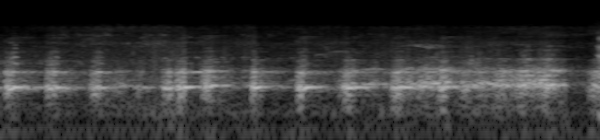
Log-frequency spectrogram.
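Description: Mantled howler monkeys howling: a steady, sustained chorus that pulses about twice a second.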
